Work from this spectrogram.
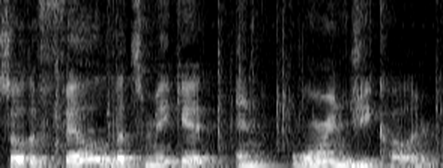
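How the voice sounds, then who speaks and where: The pace is moderate. There is noticeable background noise. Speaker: coding teacher. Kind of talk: tutorial. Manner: hesitant with many fillers.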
